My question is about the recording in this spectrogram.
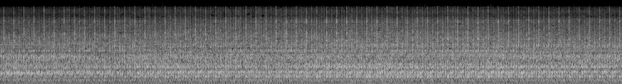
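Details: Opel Astra H 1.6 (Z16XEP) idling steadily with a fast, fairly even tapping near 200 per minute, a noise from the rear of the engine with power loss; cause not pinned down; engine ticking noise.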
